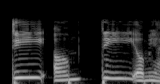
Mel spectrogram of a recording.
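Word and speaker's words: 띄엄: 있을 때 그 음절의 의는 이로 발음한다. 자, 그러면 자, 닐리리가 아니에요. 닐리리. 자, 의에 니은이라는 첫소리를 가지고 있죠. 이럴 때는 이로 발음해야 돼요. 닐리리. 그리고 무니가 아니고 무니. 그 다음에 띠엄이 아니고 띠엄.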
